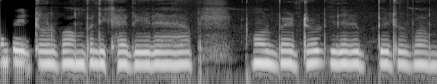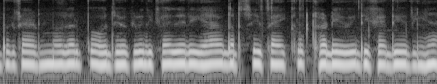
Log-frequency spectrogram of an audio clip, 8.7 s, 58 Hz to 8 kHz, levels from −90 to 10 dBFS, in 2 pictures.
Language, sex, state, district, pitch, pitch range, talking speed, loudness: Hindi, female, Uttar Pradesh, Etah, 190 Hz, 185-195 Hz, 220 wpm, -13 LUFS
